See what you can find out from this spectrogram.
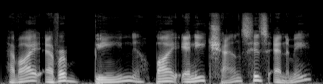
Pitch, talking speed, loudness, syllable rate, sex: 130 Hz, 165 wpm, -17 LUFS, 5.0 syllables/s, male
